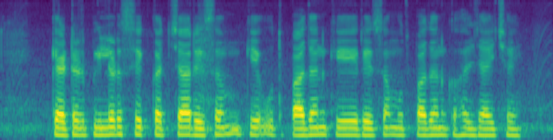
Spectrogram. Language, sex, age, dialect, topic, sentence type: Magahi, male, 25-30, Western, agriculture, statement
